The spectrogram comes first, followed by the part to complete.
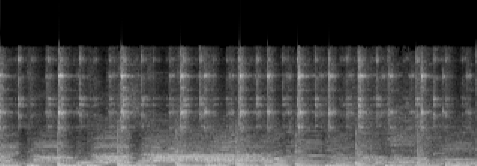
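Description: A group of voices singing a hymn verse to instrumental accompaniment, over a bass line that moves from note to note. Light percussion ticks keep a steady beat high above the voices.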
